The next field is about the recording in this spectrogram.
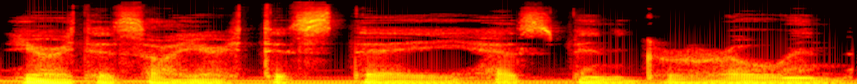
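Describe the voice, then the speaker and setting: A man delivering scripted hypnosis roleplay narration in an ASMR style, soothing and suggestive, with long pauses. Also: a bass voice, level tone, music in the background.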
